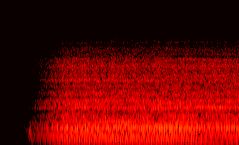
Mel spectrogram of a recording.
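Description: Forestry forwarder's diesel engine running steadily, fading in from silence in the first half second.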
